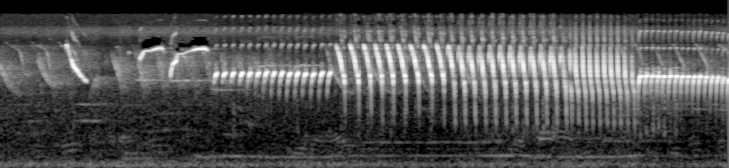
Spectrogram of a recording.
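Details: Canary song used to stimulate lazy canaries to sing: a few sharp descending and rising whistled notes, then a long rapid trill of bright repeated chips, shifting into a faster, denser buzzy roll and ending on a high, steady tone.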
